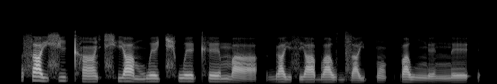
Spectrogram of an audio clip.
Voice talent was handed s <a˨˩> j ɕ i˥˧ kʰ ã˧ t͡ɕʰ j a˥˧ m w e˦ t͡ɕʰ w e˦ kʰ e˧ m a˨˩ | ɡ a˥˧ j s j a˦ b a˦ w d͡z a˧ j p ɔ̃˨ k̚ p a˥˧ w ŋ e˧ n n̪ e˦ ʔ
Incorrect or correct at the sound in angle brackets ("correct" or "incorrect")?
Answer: incorrect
